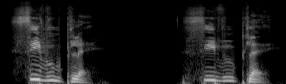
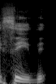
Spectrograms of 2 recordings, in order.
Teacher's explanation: But you don't, you just say si. In this case, the L gets to be silent.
